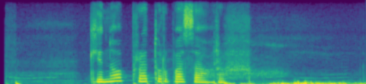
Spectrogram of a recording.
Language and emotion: Russian, neutral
